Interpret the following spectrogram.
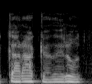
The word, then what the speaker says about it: Caracas: Caracas, as the locals say, Caracas. They don't have the A on the end.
